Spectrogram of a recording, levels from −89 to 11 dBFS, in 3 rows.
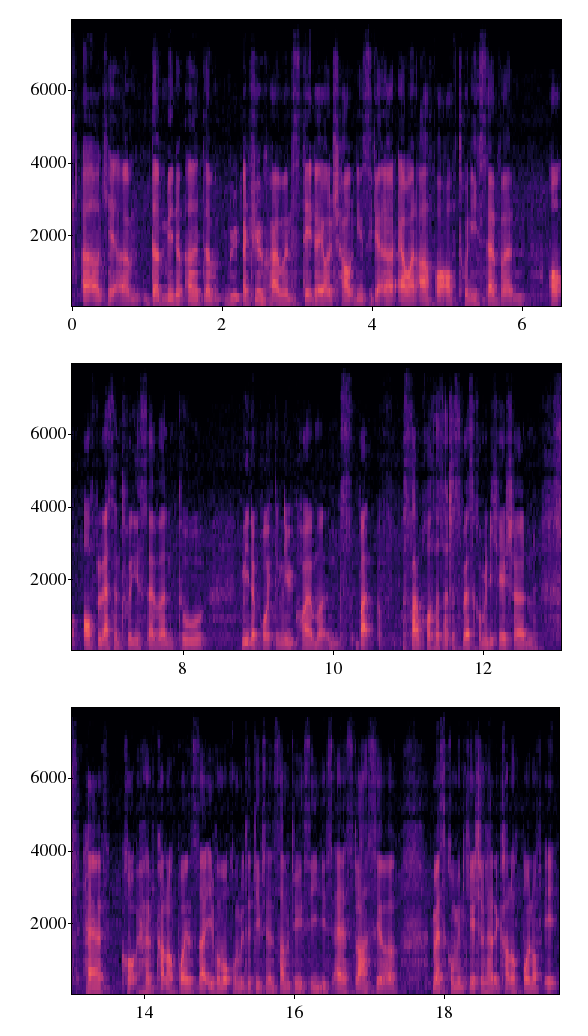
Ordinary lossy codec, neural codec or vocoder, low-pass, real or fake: none; codec, 16 kHz, 8 kbps, FreqCodec, larger model; none; fake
